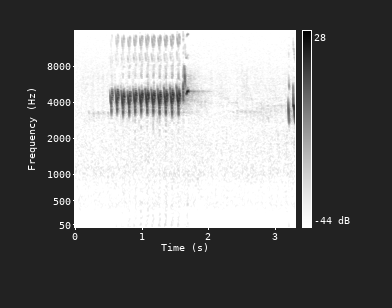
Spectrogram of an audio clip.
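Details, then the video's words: Wild European greenfinch giving one fast, even trill of about a dozen notes lasting a second, ending in a brief upslurred note, then the start of another trill. "chant et cri du verdier / song & call of greenfinch"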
